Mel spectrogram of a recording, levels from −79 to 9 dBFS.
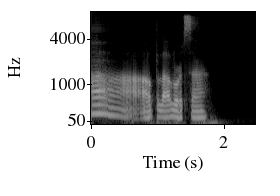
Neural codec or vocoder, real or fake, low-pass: codec, 16 kHz, about 1 kbps, DyCAST, with the encoder's durations; fake; 7.2 kHz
